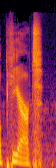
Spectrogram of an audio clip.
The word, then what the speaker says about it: Peart: Two amazing musicians, of course, and Neil Peart, as I have been told I have to pronounce his last name now.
